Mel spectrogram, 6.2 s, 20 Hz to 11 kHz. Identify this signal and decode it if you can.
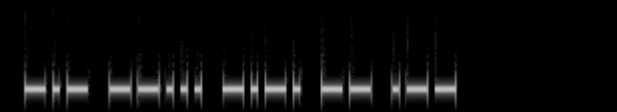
Morse code, heard as a keyed tone, about 17 wpm, 700 Hz. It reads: K7CMW
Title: USA Callsign DE Callsign 17wpm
